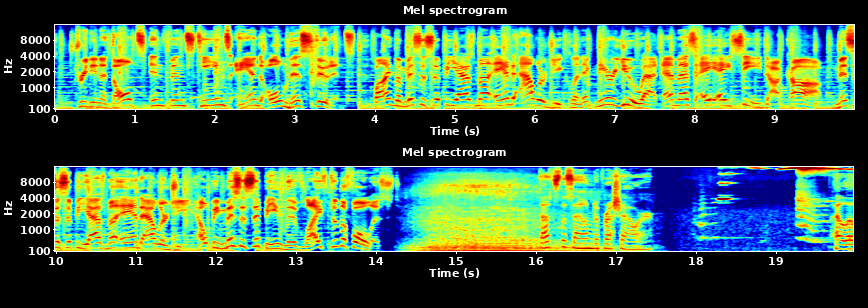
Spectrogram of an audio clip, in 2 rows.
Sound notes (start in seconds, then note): 14.3 engine rumbles; 18.0 squeak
